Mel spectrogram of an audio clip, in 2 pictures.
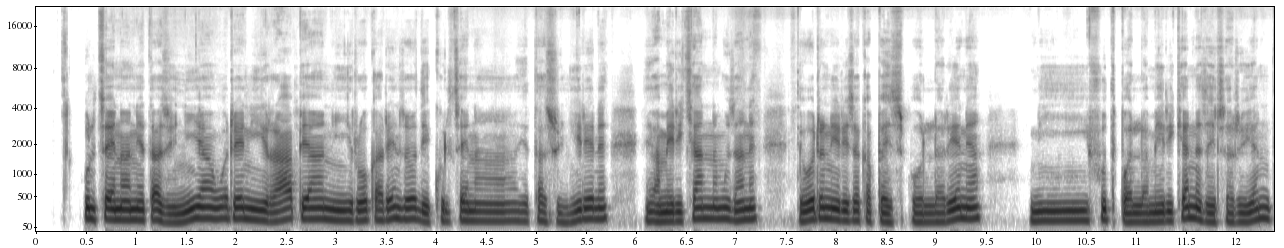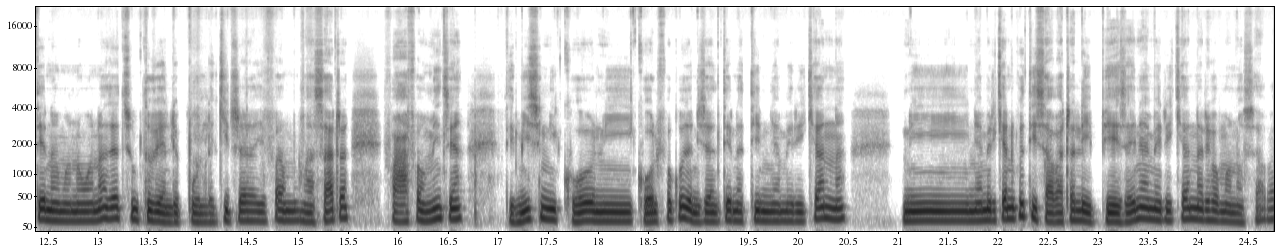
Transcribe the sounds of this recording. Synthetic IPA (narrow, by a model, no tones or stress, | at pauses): kulut͡sajnəniat̪azuniauɦaʈ͡ʂenirapanirokaɾenizod̪ekulut͡sajnəiat̪azyniɾenaameɾikʲjaninamuzana | d̪̥euɦaʈ͡ʂəniɾesakəb̥ezib̥olunəɾena | nifut̪u̥b̥alunameɾikʲjaninəzaiiʈ͡ʂaɾewjaniit̪enəmanowanazat͡simit̪uvanileb̥olunəkiʈ͡ʂəefəmazaʈ͡ʂəfaafamint͡sad̪̥emisiniɡniɡ̥olfəkuzanis̬anit̪enət̪ininiameɾikʲjaninə | niniameɾikʲankut̪izavaʈ͡ʂəleb̥ezajnameɾikʲaninəɾefəmanoz̥a̰va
